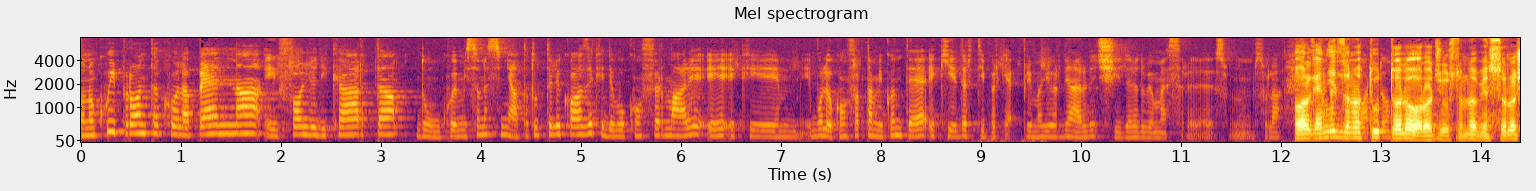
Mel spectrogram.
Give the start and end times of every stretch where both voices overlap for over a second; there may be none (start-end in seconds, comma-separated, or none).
12.1-13.3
